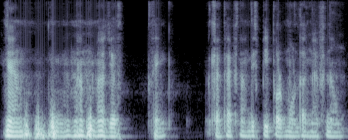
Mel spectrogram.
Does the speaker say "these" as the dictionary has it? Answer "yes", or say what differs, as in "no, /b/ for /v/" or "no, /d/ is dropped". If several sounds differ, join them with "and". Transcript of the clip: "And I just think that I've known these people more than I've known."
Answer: no, /s/ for /z/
